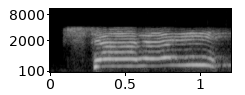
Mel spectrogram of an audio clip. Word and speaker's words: Sade: How do you pronounce that woman's name? It's what is it? Sade. Sade, hey, yeah.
